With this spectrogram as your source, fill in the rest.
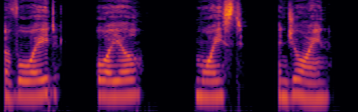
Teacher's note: the lips move from a slightly rounded oval position to a relaxed slightly parted position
